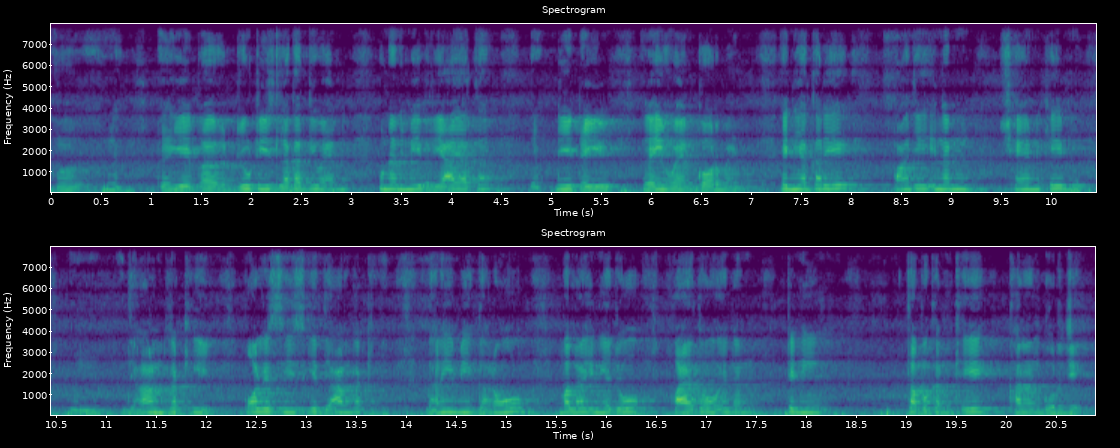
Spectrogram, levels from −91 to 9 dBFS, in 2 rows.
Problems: constant background noise, echo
